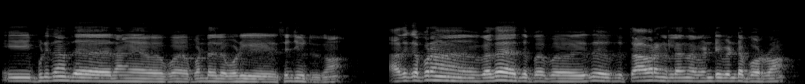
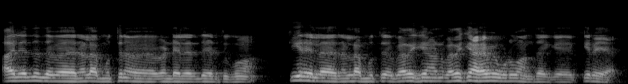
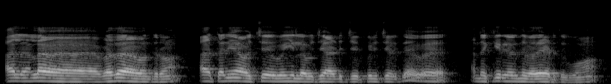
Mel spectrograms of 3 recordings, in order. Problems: background sounds at intervals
